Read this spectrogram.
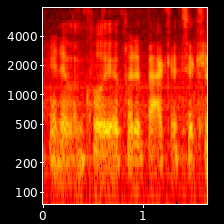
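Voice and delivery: hushed aside, unvoiced; whispering. Real, not acted. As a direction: whisper it off mic.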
